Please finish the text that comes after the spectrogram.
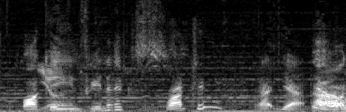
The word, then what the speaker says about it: Joaquin: guy who did the Joker in the Joker jockey Felix how's it pronounced Joaquin Phoenix watching yeah and I want to know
